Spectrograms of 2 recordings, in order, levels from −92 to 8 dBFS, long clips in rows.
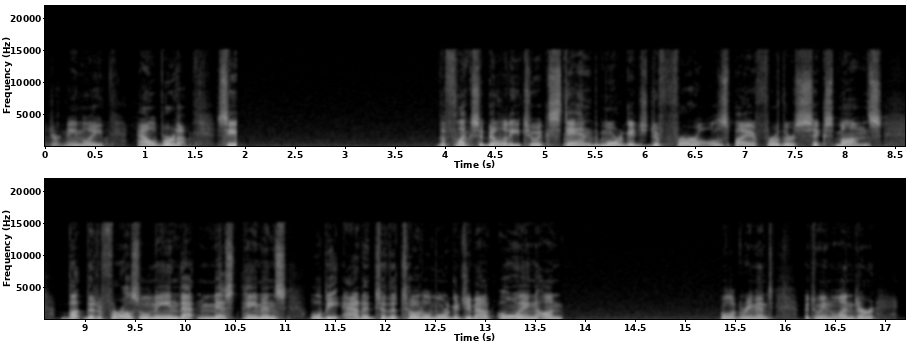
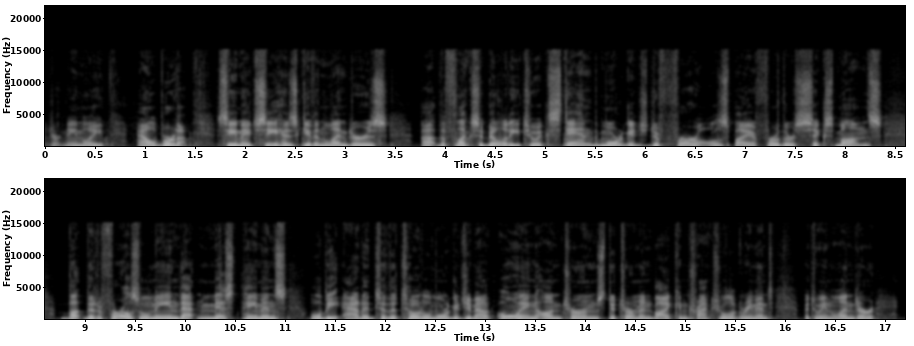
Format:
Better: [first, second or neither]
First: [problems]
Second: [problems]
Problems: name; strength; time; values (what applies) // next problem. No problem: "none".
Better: second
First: audio cutting out; at 2 s for 2 s and at 14 s for 1.5 s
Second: none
